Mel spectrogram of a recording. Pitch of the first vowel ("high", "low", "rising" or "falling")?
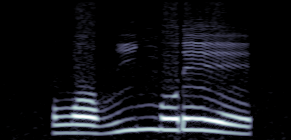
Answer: low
